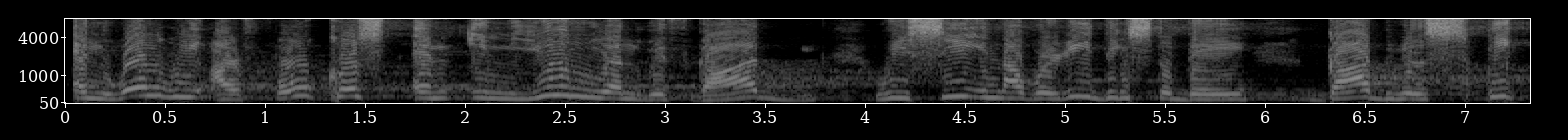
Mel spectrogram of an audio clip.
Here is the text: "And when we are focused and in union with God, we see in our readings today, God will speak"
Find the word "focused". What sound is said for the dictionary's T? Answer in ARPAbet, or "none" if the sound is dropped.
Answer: T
